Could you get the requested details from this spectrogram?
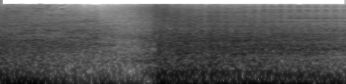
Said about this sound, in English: Listen very carefully to this roar from the Indoraptor.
